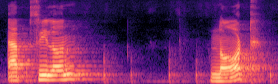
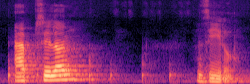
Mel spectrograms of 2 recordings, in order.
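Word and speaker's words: epsilon naught: 9 Newton metre और इसको अगर हमने प्रोनाउंस करना है तो हम इसको बोलेंगे अप्सिलन नॉट या ऐप्सिलन 0 यह एक ग्रीक लेटर है अब यह है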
